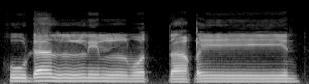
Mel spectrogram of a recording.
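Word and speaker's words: هُدًى لِّلْمُتَّقِينَ: hudal masuk aja melebur tulisan dan bacaan beda ditulisnya ada n-nya dibacanya n-nya hilang Huda Lil Muttaqin ulang hudalil Muttaqin mirrobihim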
